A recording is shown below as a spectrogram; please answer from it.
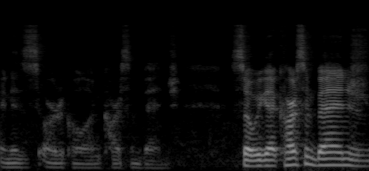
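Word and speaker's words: Benge: Benj, It's not Bengi, not Benji. Benj, Benj. It's the It's Benj. like engine with a B without the ine.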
